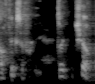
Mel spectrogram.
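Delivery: soft whispered promise; whispered reassurance. Retold or imitated. Knife maker soothing angry customer, whisper. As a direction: breathe it out to calm him.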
